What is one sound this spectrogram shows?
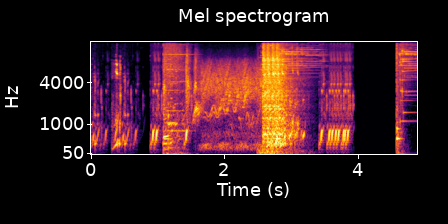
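A cartoon blast booms and crackles.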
